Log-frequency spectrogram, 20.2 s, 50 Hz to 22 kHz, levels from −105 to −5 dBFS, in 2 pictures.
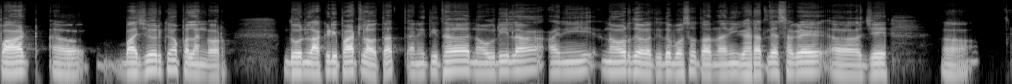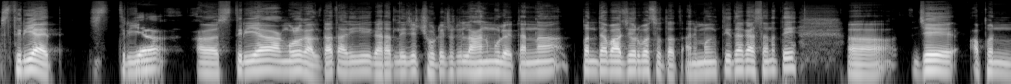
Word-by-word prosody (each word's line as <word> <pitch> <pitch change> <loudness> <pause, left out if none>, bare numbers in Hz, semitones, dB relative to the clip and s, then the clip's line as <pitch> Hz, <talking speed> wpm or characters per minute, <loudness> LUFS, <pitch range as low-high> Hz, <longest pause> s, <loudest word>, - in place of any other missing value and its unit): पाट 125 0 +5
अ, 115 -2 -4 0.6
बाजीवर 120 +4 +2
किंवा 150 -1 -1
पलंगावर 105 -4 -1 0.7
2 120 0 +2
लाकडी 120 +2 +2
पाट 125 0 +4
लावतात 115 +3 0
आणि 115 0 -6
तिथे 130 +2 +2
नवरीला 130 +3 -2 0.3
आणि 125 +3 -5
नवरदेवाला 125 -2 0
तिथे 115 +1 -2
बसवतात 110 -2 -2
आणि 115 +1 -3
घरातले 115 +3 0
सगळे 120 +1 +2
अ, 105 -2 -3
जे 115 +2 0 0.6
अ, - - -7 0.7
स्त्रिया 145 +2 +5
आहेत. 110 - +6 0.5
स्त्रिया 135 +4 +1 0.5
अ, 120 -1 +3
स्त्रिया 140 +4 +4
अंघोळ 135 +1 +2
घालतात 120 +1 +1
आणि 130 +2 -2
घरातले 115 +1 -2
जे 130 - -3
छोटे-छोटे 125 +2 -5
लहान 125 +1 +3
मुलं 130 -3 +1
आहेत 110 - -3
त्यांनापण 130 - -3
त्या 140 - +3
बाजेवर 135 +1 +4
बसवतात 120 -6 -2
आणि 115 - -6
मग 125 +1 -3
तिथे 140 +1 0
काय 145 - +4
असते 135 0 -4
ना 140 - -6
ते 165 +1 +1 0.5
अ, 110 - 0 0.7
जे 140 -2 +7 0.2
आपण 130 -1 -4
125 Hz, 150 wpm, -24 LUFS, 115-135 Hz, 0.7 s, जे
